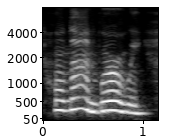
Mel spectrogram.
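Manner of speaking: ordinary delivery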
